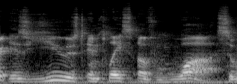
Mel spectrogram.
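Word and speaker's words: は: used in place of wa. So when we see a word that is pronounced wa, but it's spelled ha as a particle, we're using this ha right here.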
